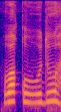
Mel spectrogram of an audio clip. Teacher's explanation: दो साकिन इकट्ठे होने की सूरत में अलिफ मद्दा को ड्रॉप कर दिया गया। लफ्ज़ क्या पढ़ा?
